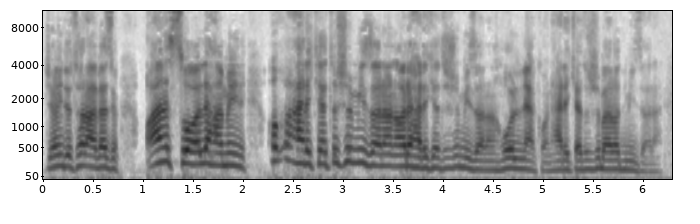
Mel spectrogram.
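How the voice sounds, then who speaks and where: Speaking a little high with no room sound, a man runs an exam-focused literature class in a playful, teasing way, returning to the key terms again and again. It's a dull, dry lo-fi recording.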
